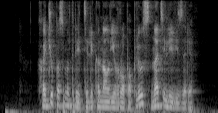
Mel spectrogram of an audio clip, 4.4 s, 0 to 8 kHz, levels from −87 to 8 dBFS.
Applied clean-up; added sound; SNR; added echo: none; none; none; none.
